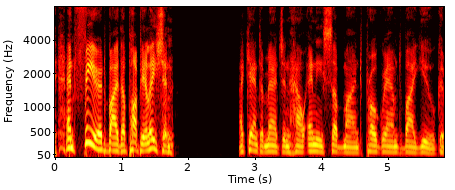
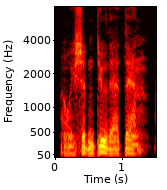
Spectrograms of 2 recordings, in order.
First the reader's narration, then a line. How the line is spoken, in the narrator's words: I muttered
